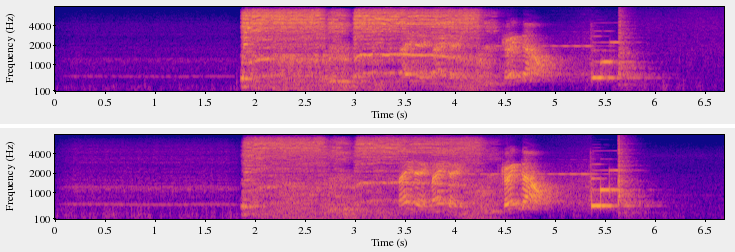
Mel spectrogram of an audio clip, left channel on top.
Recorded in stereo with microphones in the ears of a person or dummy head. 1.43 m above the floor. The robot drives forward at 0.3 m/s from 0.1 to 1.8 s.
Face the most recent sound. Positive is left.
turn(degrees=-60)  # may be behind; listen again after turning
